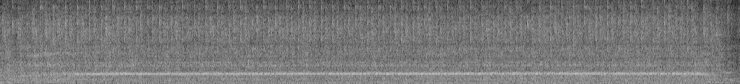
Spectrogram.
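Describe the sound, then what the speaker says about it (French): Domestic sewing machine stitching across fabric held with pins, a steady, continuous mechanical whir with a faint hum running unbroken for several seconds before easing off at the end. "Et la machine, elle peut passer sur les épingles."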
